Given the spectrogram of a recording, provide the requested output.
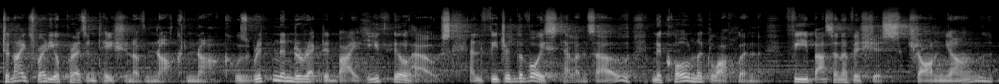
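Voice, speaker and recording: Low-voiced man reading credits in echo. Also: vocal fry, fairly bright tone. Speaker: podcast credits announcer. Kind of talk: scripted credits narration.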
